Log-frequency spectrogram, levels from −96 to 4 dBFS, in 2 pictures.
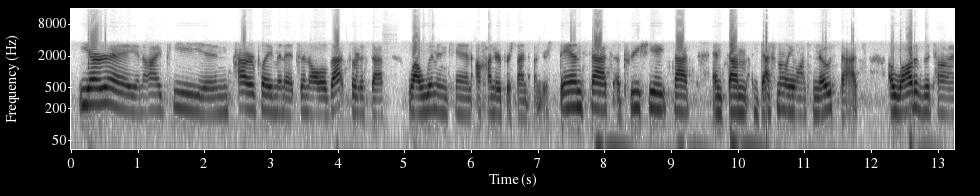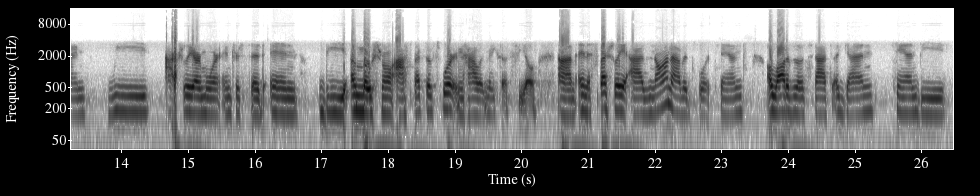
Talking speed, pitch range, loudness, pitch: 150 wpm, 160-185 Hz, -14 LUFS, 170 Hz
